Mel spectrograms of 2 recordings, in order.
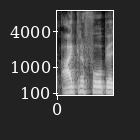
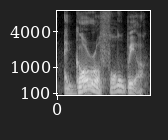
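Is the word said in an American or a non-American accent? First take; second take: non-American; American. First: It is said the local, non-American way. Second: It is said the American way. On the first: "whereas here, I've always heard it as" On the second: "Americans pronounce agoraphobia"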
